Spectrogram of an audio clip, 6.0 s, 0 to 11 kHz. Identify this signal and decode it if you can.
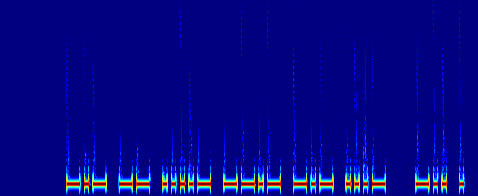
Morse code, heard as a keyed tone, about 22 wpm, 700 Hz. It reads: KM4QKV DE
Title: USA Callsign DE Callsign - 6 Characters - 22wpm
